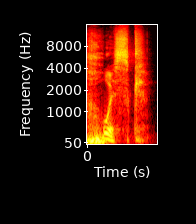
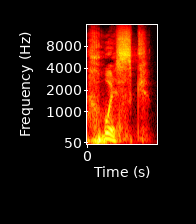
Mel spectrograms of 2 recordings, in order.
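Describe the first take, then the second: First: An h sound comes before the w. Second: An h sound comes before the w.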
